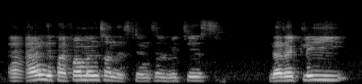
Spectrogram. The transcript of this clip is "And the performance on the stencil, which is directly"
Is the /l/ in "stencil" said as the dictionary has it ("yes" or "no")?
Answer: yes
